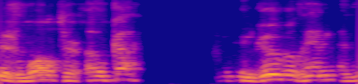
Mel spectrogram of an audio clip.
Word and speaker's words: Oka: I was thinking about retiring, but I'm not thinking about retiring anymore, seeing what Walter Oka is doing. It's spelled just like it sounds, OKA.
